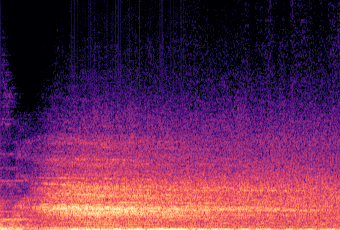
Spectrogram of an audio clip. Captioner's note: audience cheering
